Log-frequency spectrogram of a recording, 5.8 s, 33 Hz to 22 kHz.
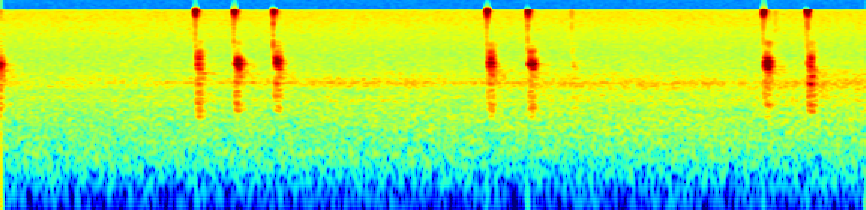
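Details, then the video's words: Common saw bush-cricket singing at Starnberg, Germany, on 18 July 2023, captured with a Pettersson D 100 ultrasound detector: short, dry, broadband clicks in twos and threes, groups spaced roughly two seconds apart, over faint steady hiss. "Barbitistes serricauda -- Laubholz-Säbelschrecke -- Common Saw Bush-cricket"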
